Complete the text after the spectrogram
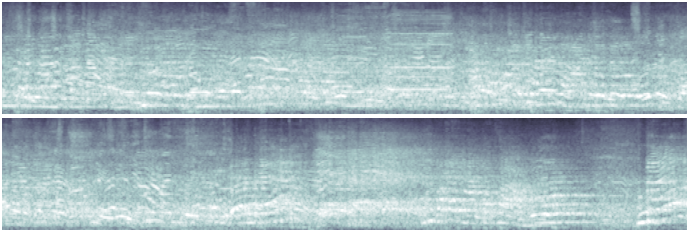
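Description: A large crowd sings together outdoors.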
